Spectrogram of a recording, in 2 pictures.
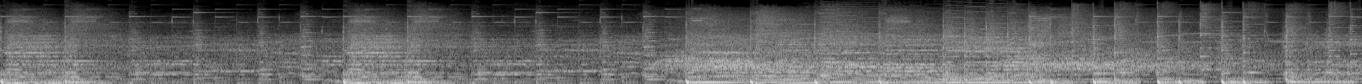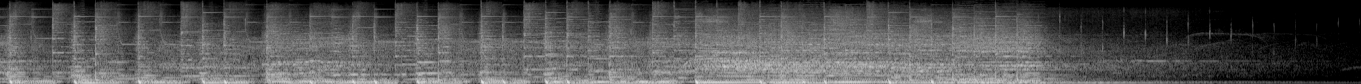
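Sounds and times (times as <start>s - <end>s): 
grand victory music: 0.0s - 25.6s.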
